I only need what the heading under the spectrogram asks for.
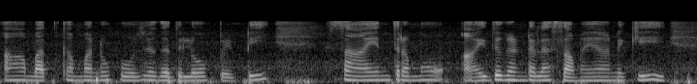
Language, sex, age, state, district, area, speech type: Telugu, female, 30-45, Telangana, Peddapalli, rural, spontaneous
